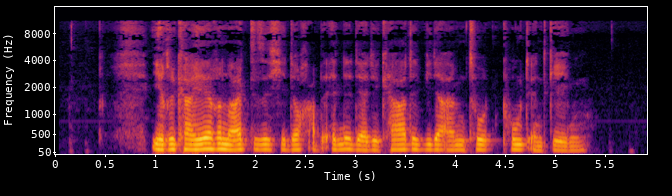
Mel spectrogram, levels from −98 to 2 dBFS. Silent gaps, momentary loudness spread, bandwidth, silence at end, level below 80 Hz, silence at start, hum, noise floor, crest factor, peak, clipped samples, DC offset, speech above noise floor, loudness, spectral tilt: none; 12 LU; 11.5 kHz; 0.6 s; -52 dBFS; 0.65 s; none; -60 dBFS; 18 dB; -2 dBFS; under 0.1%; under 0.1%; 43 dB; -18 LUFS; -7 dB/octave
